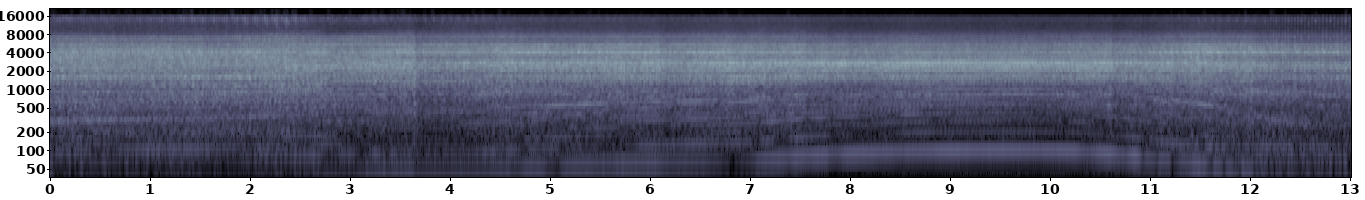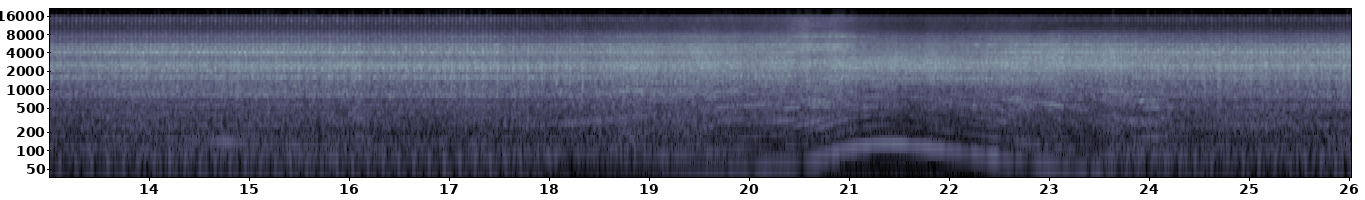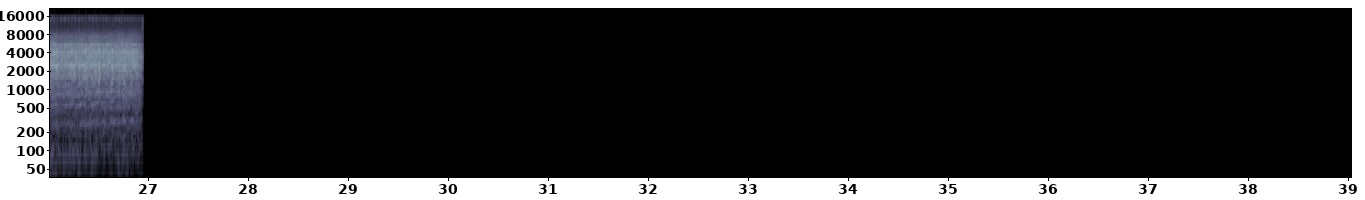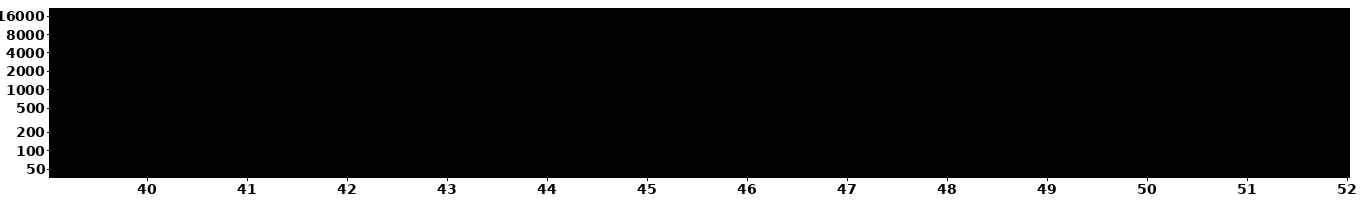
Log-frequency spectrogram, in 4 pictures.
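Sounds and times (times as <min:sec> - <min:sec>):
misfiring engine revving: 0:00.0 - 0:27.0.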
